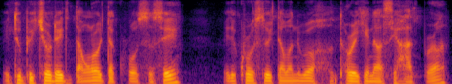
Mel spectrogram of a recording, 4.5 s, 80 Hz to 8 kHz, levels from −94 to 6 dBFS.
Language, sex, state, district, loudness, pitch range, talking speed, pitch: Nagamese, male, Nagaland, Dimapur, -19 LUFS, 95-110 Hz, 240 wpm, 100 Hz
